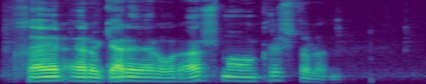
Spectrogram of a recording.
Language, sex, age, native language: Icelandic, male, 80-89, Icelandic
